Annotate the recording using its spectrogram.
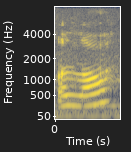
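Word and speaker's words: الله: How you pronounce it in Arabic is Allah.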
